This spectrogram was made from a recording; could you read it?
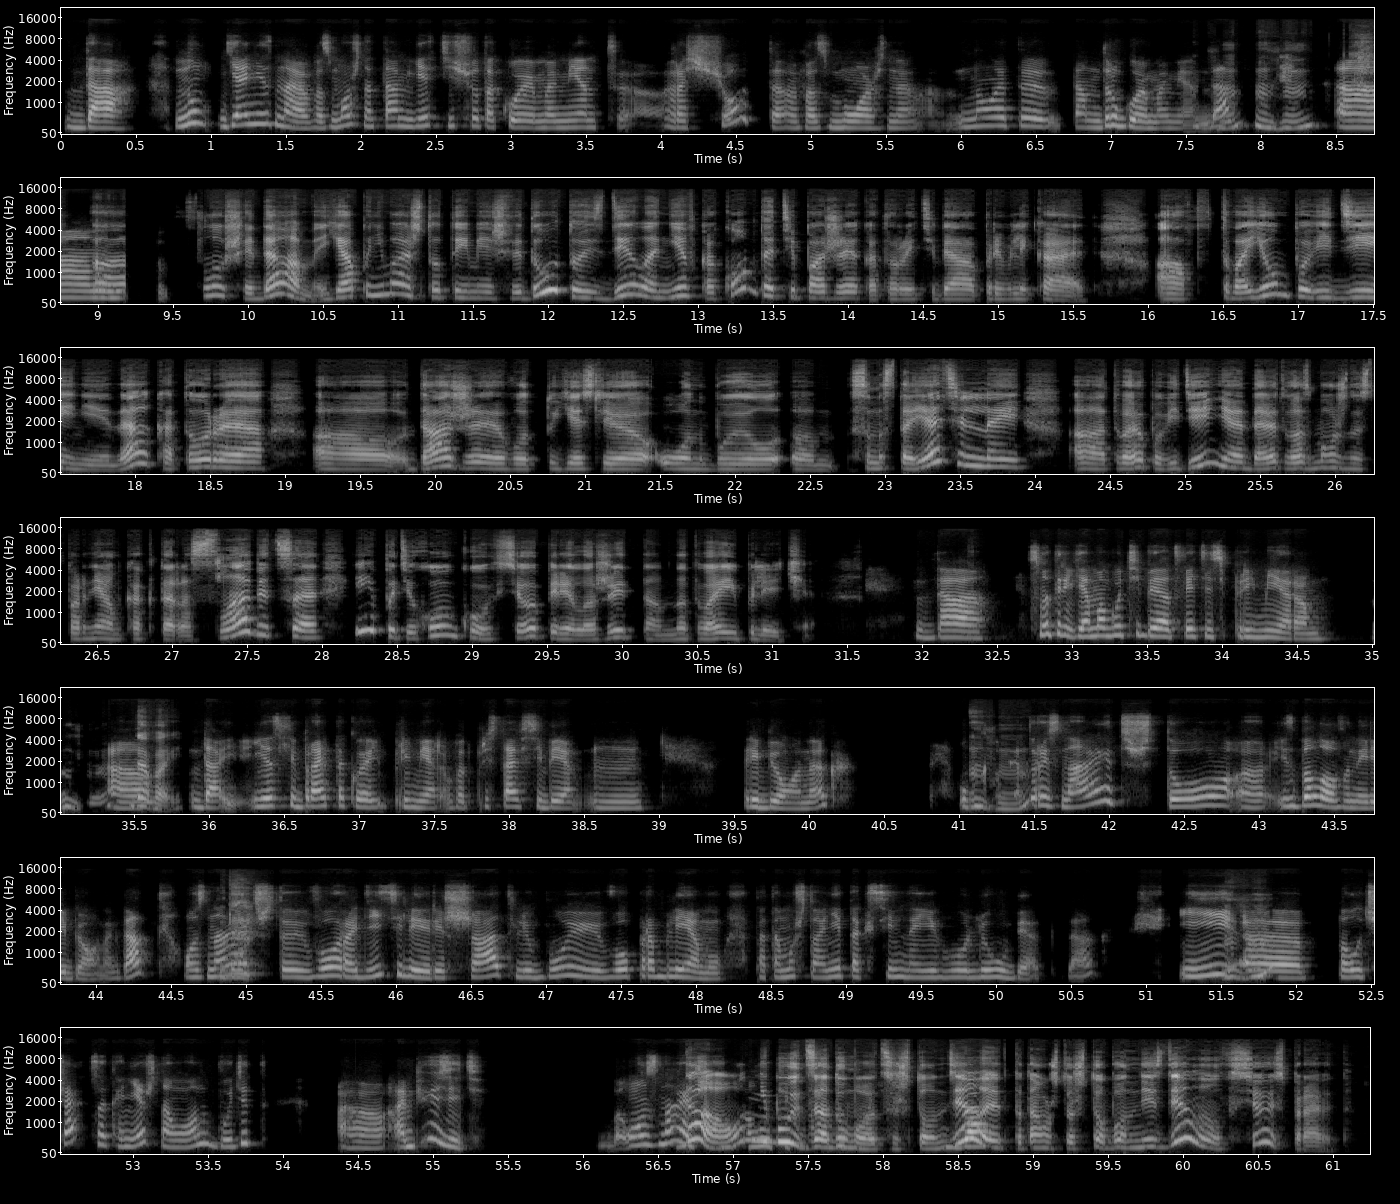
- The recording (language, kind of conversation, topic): Russian, advice, Как понять, совместимы ли мы с партнёром, если наши жизненные приоритеты не совпадают?
- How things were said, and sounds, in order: tapping; other background noise; laughing while speaking: "Да"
